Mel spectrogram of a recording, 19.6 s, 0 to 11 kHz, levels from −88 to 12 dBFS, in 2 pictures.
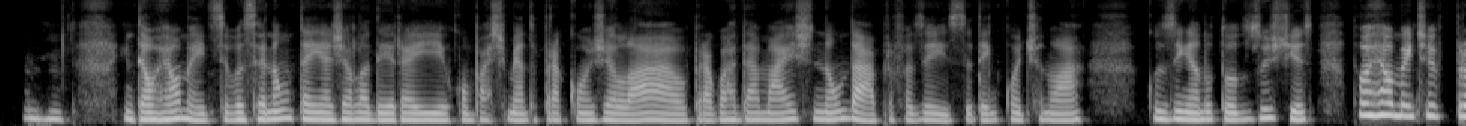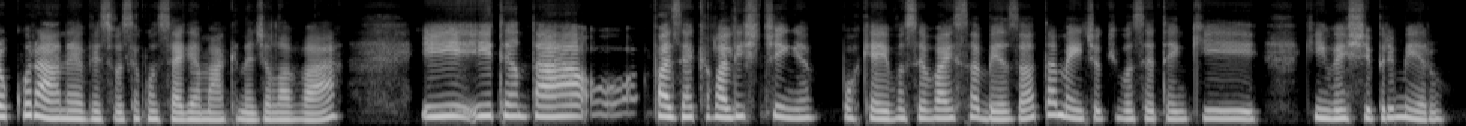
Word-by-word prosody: Uhum. 205 -3 -3 0.4
Então, 195 -3 +3
realmente, 190 -3 +2
se 185 - -5
você 185 +1 +1
não 205 +3 +2
tem 195 -3 +2
a - - +3
geladeira 185 -1 +1
aí, 180 0 +2
o - - -4
compartimento 180 0 -4
pra 180 0 -4
congelar 180 -1 0
ou 165 - -3
pra 170 0 -3
guardar 185 +1 -2
mais, 190 +3 -1
não 195 +1 +1
dá 190 -7 +2
pra 165 - -12
fazer 175 0 -4
isso, 160 -1 -4
você 170 - -6
tem 175 0 -3
que 180 - -12
continuar 175 0 -3 0.4
cozinhando 195 -2 +2
todos 190 0 -2
os 235 0 +1
dias. 195 -3 0 0.2
Então 310 - +3
é - - +7
realmente 290 -2 +4
procurar, 275 -3 +3
né, 215 -1 +3
ver 200 0 -1
se 195 - -4
você 205 +3 -5
consegue 200 -2 0
a 190 - +2
máquina 185 0 -1
de 190 +2 -2
lavar 190 +4 0 0.6
e 280 +1 +3
e - - +4
tentar 280 -1 +3
o 320 0 -13 0.3
fazer 270 -2 +4
aquela 260 -1 +1
listinha, 255 -3 -2 0.2
porque 235 -3 -4
aí 210 -1 +3
você 225 +1 -2
vai 225 +1 +1
saber 230 -4 -1
exatamente 225 +2 0
o - - -7
que 230 - -14
você 210 -1 -3
tem 200 -1 -3
que 210 -1 -2 0.3
que 240 - -3
investir 220 0 +1
primeiro. 215 -4 -1
200 Hz, 200 wpm, -20 LUFS, 185-230 Hz, 0.6 s, é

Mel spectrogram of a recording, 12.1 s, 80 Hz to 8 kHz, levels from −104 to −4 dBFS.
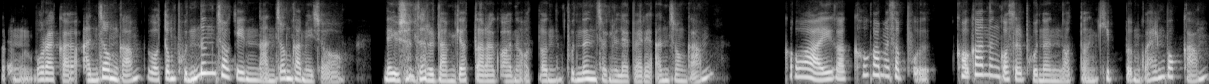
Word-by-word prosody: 그 - - -8 0.2
뭐랄까요? 190 +1 +1
안정감? 185 +3 +3
어떤 205 +1 +2
본능적인 210 - +3
안정감이죠. 185 -2 -1 0.4
'내 185 - +4
유전자를 175 +1 +2
남겼다.'라고 155 -1 -1
하는 150 +1 -3
어떤 160 +2 -4
본능적인 185 -4 +1
레벨의 145 -1 -3
안정감. 165 - -3 0.7
그 290 -3 -3
아이가 205 -4 +4
커가면서 305 +1 0
보 235 - -5 0.3
커가는 320 -3 +2
것을 195 -6 +1
보는 160 -3 -3
어떤 - - -6
기쁨과 200 -3 -5
행복감. 255 +1 -2
190 Hz, 335 characters per minute, -21 LUFS, 165-230 Hz, 0.7 s, 내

